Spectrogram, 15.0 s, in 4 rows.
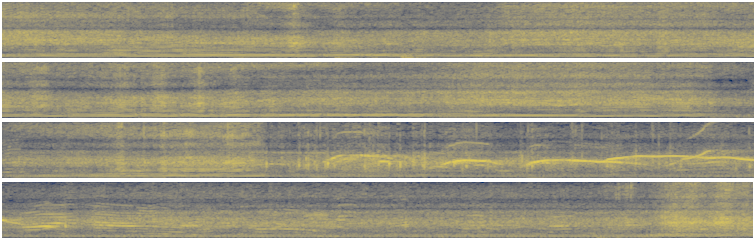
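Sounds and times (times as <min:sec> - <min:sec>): motorcycle engine revving: 0:00.0 - 0:15.0
high rising and falling squeals: 0:08.5 - 0:11.6.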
